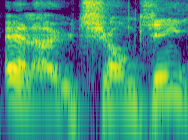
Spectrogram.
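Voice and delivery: strongly British accent and pronunciation. Greeting Chunky, sounding very British. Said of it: "Just sounded very British then".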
